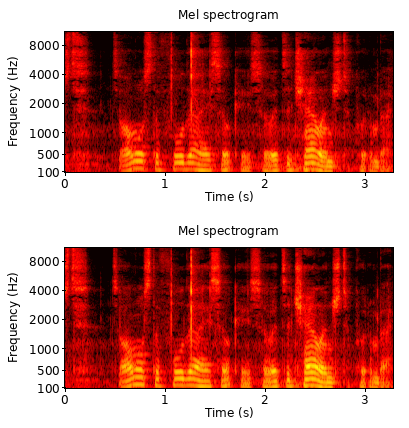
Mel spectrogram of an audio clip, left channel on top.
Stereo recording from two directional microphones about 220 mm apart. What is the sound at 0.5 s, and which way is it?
Speech, 45° right (ahead or behind).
